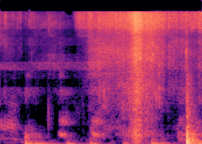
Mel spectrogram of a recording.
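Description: Plastic bag rustling and crinkling as pomegranates are taken out of it, with a sharp thump near the end, like a pomegranate set down on a table.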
